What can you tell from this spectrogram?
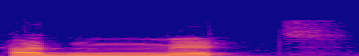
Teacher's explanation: the two syllable uh verbs in which the second syllable is stressed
